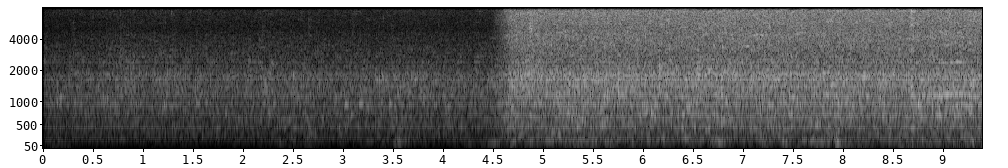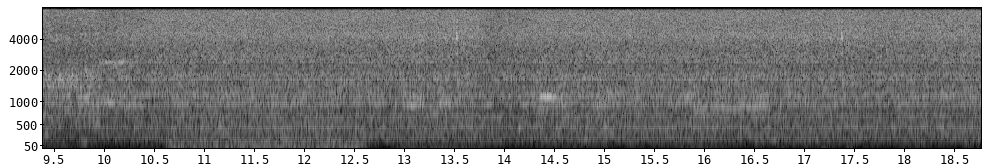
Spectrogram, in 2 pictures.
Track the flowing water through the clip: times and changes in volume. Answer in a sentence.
The flowing water can be heard from 0.0 to 18.7 s, getting louder.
